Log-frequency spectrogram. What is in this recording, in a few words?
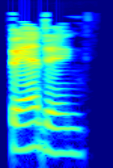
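"banding", British English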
